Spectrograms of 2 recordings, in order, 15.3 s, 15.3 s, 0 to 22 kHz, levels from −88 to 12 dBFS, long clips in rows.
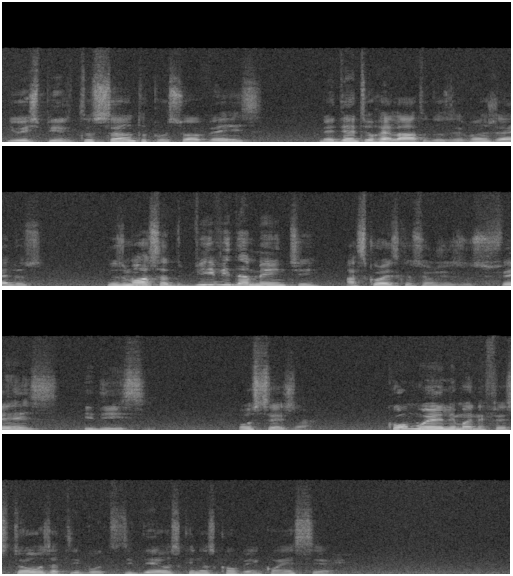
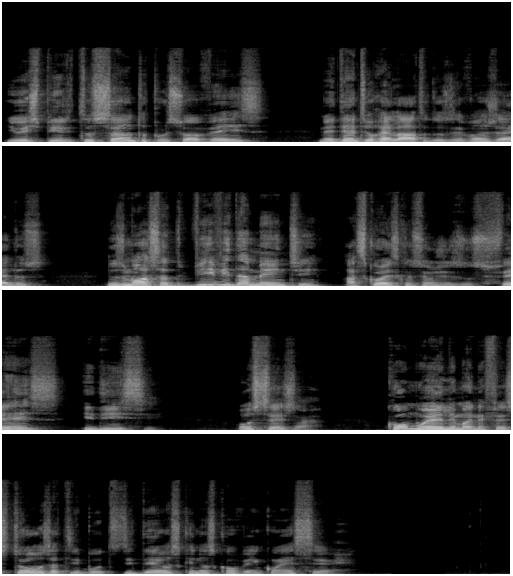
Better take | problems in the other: second | hiss; faint; throughout; 20 dB below the speech

